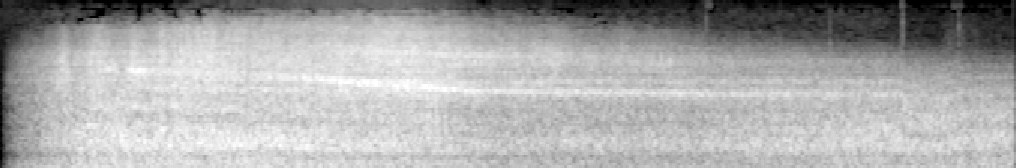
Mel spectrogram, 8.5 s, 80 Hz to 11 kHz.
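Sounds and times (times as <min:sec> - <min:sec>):
Airbus A380 passenger jet airliner landing: 0:00.0 - 0:08.4.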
